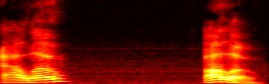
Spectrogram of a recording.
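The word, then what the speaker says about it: 'Allo 'Allo!: a lot of that allô allô it's pronounced ello ello ello like hello all oh no really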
